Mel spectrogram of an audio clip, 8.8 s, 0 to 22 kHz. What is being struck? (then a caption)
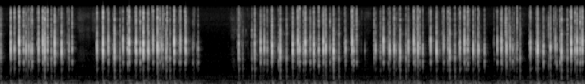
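Mechanical keyboard with plastic keycaps. A custom Vega65 65% mechanical keyboard with re-lubed Cobalt switches, white plastic keycaps and a dark case is typed on continuously with the fingertips of both hands. Bursts of rapid, short, bright keystroke clacks come with brief pauses near 1.3, 3.2 and 5.5 seconds. Each stroke is crisp and dies away almost instantly, with little low end.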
